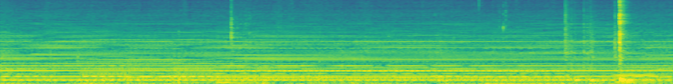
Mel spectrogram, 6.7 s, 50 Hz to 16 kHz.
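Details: 1934 Crosley Model 179 tombstone radio, signal tracer noise during repair: steady low buzzing drone with higher whining tones layered on top; heavy mains hum, with a broken capacitor wire and a stiff, possibly bad volume control noted.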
